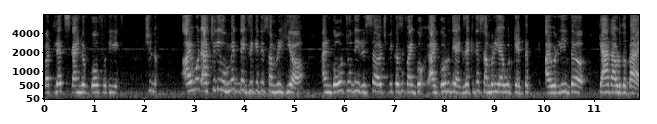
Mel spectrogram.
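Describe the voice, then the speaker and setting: A woman talks at a fairly quick pace in a high voice. Her intonation stays fairly even. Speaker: sustainability consultant. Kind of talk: webinar presentation. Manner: fast.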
